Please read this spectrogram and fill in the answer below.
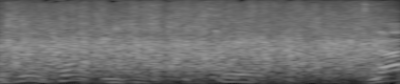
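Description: Studio audience applauding and laughing. A man's voice starts speaking over it near the end.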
